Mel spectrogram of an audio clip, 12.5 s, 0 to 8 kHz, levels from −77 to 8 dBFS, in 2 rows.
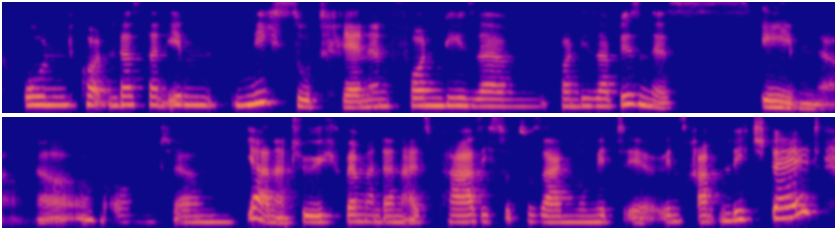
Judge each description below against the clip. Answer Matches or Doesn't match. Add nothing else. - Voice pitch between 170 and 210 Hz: Matches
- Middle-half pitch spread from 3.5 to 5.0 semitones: Matches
